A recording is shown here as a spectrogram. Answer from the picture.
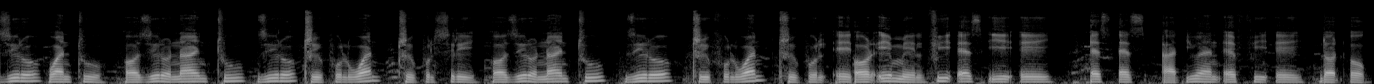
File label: Radio Jingle Community; ROA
